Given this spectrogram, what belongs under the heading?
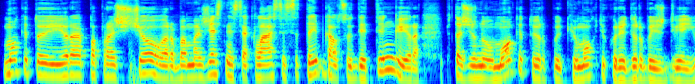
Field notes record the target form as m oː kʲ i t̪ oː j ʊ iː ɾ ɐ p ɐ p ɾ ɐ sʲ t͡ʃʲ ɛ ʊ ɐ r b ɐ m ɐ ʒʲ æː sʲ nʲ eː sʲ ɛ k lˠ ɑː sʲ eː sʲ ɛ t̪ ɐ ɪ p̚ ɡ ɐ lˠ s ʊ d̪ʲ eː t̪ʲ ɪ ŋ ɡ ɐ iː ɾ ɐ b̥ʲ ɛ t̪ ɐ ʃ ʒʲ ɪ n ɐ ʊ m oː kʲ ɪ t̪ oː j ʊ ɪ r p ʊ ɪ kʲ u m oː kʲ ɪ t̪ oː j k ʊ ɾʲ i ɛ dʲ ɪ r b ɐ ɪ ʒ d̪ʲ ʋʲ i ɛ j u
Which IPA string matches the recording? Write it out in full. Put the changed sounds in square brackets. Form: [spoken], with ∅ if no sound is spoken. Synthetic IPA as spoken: m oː kʲ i t̪ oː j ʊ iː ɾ ɐ p ɐ p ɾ ɐ sʲ t͡ʃʲ ɛ ʊ ɐ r b ɐ m ɐ ʒʲ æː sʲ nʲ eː sʲ ɛ k lˠ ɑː sʲ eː sʲ ɛ t̪ ɐ ɪ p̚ ɡ ɐ lˠ s ʊ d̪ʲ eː t̪ʲ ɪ ŋ ɡ ɐ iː ɾ ɐ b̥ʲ ɛ t̪ ɐ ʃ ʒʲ ɪ n ɐ ʊ m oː kʲ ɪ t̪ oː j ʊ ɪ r p ʊ ɪ kʲ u m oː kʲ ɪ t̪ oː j k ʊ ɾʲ i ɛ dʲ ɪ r b ɐ ɪ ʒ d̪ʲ ʋʲ i ɛ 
